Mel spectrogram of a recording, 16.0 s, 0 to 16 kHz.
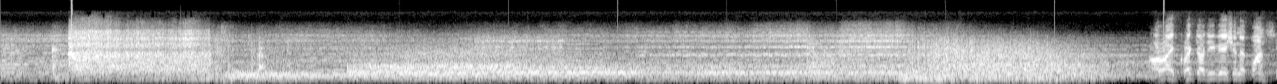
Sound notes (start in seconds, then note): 11.0 explosion booming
